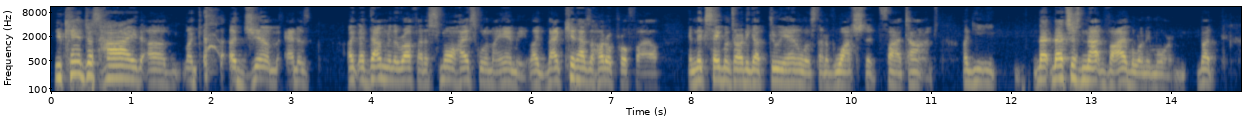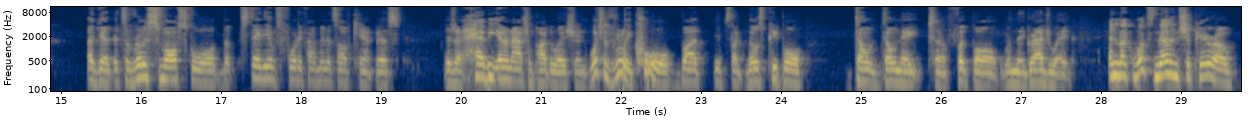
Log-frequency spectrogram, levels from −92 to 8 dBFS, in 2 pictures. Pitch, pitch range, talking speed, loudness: 160 Hz, 145-185 Hz, 180 wpm, -19 LUFS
